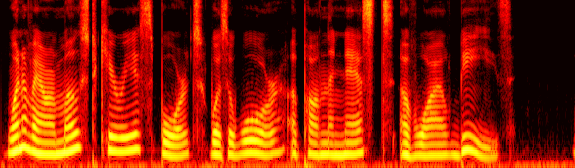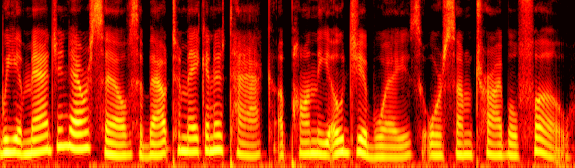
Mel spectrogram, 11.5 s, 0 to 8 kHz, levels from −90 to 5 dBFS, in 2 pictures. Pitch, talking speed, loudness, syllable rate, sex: 175 Hz, 155 wpm, -19 LUFS, 4.2 syllables/s, female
